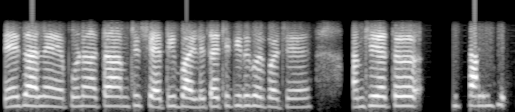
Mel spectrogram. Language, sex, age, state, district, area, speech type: Goan Konkani, female, 18-30, Goa, Canacona, rural, conversation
